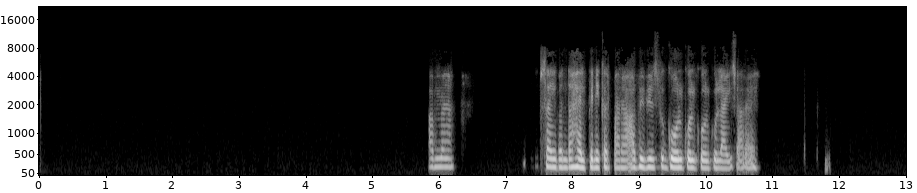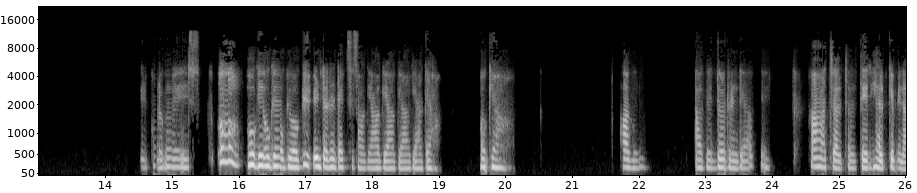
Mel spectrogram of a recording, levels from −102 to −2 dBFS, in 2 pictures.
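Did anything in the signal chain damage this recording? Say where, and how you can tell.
Yes, at the network stage of the call: repeated packet loss (robotic sound) in three stretches, 2.05 to 4.89 s, 14.33 to 16.63 s and 23.19 to 25.55 s. The first is worst, with about 41% of it concealed, falling to 18% and then 8%. Holes up to 76 ms are patched by stretching the last sound, which gives a choppy texture with pieces missing. Concealment fills the holes, so there is no true silence or click as a buffer underrun would leave.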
